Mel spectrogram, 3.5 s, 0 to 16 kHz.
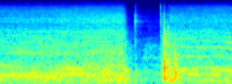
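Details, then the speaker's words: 1994 Ford F150 door window motor just replaced: steady electric whir, short pause, then sharp bang when motor starts; owner suspects the large drive gear/sprocket off the motor in the regulator. "only thing I don't like about it is is down in here you hear that banging when it first starts up it's that a big I don't know what you call it sprocket or gear that that runs off of the motor right there and I think it's it's that's what's making that noise"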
